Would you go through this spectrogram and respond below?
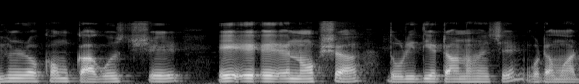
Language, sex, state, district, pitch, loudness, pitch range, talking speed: Bengali, male, West Bengal, Purulia, 135 Hz, -18 LUFS, 125-140 Hz, 125 wpm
